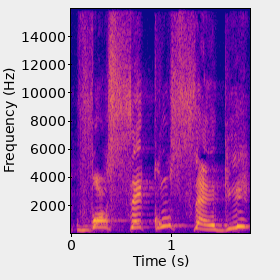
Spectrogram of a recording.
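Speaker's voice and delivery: hand-on-hip bossy big sister, pushing hard; mock-stern child ordering her sister on; bossy older sister. Older sister orders little Laura to dress the doll, bossy and insistent. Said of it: "botou a mão na cintura e fez".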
